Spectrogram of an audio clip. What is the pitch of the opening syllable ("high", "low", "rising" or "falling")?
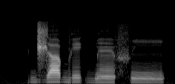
high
